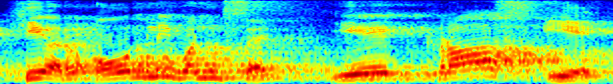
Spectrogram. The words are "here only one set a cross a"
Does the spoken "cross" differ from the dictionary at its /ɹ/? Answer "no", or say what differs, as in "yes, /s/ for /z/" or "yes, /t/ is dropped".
no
